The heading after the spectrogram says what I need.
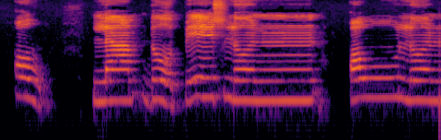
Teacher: قاف واو زبر قو، لام دو پیش لن، قولن۔ قاف کو بھی موٹا ادا کیجئے، حرف مستعلیہ میں سے ہے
